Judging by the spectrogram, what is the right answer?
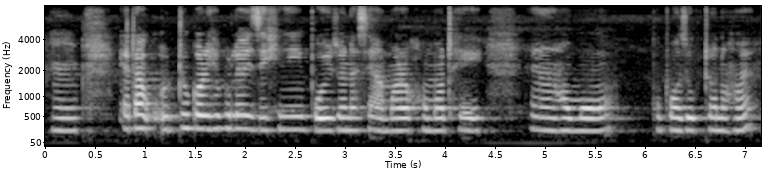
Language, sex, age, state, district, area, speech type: Assamese, female, 18-30, Assam, Dhemaji, urban, spontaneous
